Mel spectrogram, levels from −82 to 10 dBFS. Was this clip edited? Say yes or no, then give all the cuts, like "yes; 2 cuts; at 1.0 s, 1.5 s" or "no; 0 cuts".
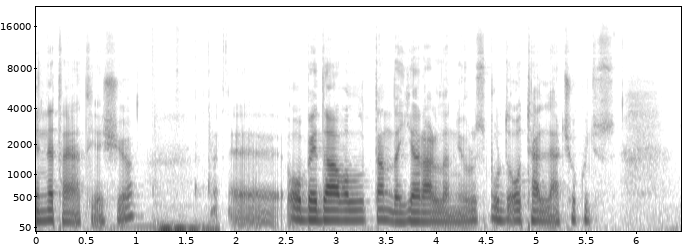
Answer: yes; 1 cut; at 1.8 s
